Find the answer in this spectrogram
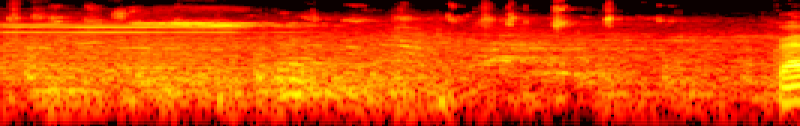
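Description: Basketball arena ambience: crowd noise and court sounds under live play. A thin high steady tone runs through the first second and a half, and there is one short knock about three seconds in.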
